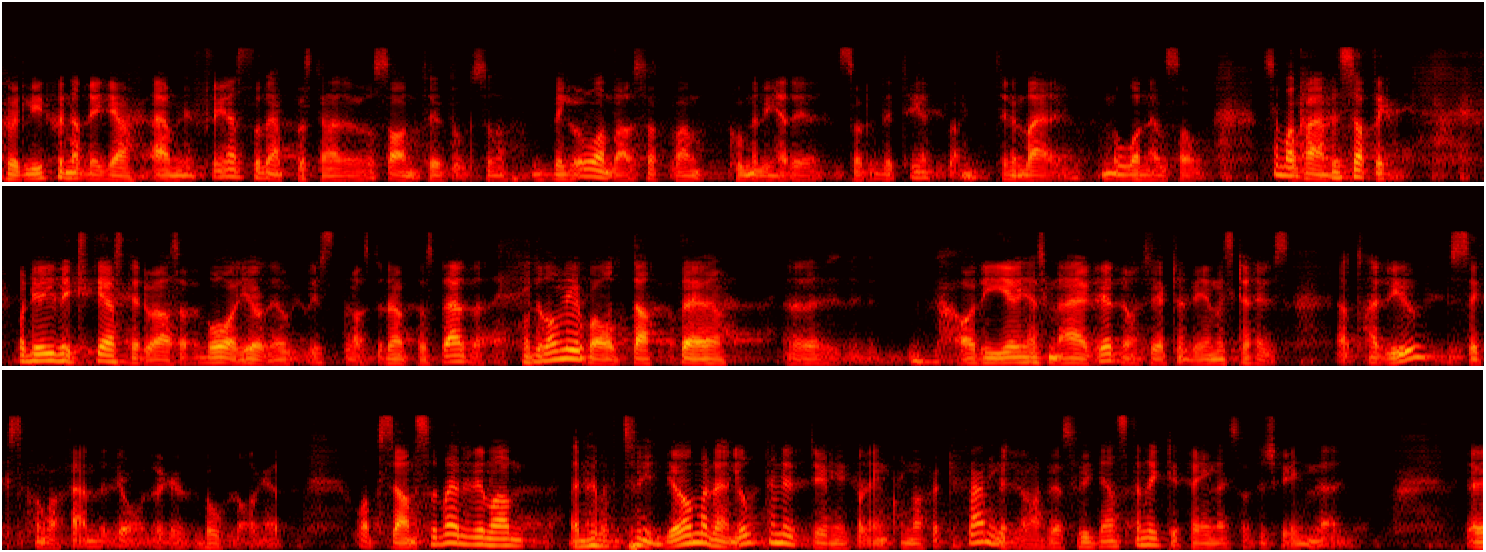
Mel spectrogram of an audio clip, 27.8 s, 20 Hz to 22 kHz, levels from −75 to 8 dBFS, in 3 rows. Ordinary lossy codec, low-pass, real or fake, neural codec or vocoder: none; none; fake; codec, 16 kHz, 0.5 kbps, FreqCodec, larger model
